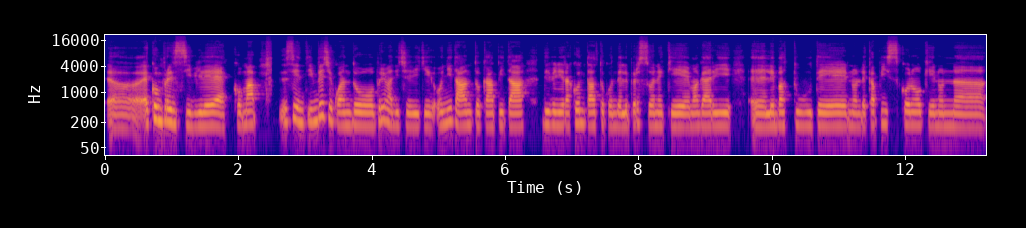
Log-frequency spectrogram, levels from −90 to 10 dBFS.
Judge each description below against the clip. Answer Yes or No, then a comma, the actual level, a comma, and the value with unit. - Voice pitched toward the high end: No, medium, 165 Hz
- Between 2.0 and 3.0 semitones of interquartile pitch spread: No, narrow, 1.4 semitones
